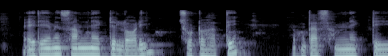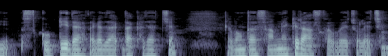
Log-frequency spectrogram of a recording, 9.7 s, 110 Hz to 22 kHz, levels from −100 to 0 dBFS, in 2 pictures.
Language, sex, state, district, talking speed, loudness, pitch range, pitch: Bengali, male, West Bengal, Kolkata, 155 wpm, -37 LUFS, 100-115 Hz, 105 Hz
